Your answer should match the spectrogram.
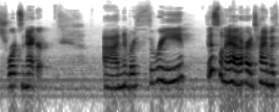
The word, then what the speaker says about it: Schwarzenegger: Arnold Schwarzen Edgar. There's two stresses. Schwarzenegger.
